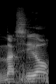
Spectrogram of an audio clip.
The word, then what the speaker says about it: Massillon: Massillon.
